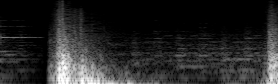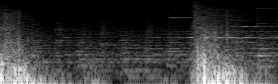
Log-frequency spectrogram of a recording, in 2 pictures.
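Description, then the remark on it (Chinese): A moose calls three times, each a loud, deep, rough bellow lasting about a second, separated by short pauses. The calls have a growling, roar-like quality with no voices present. “它听起来像一头狮子，或者是老虎。仔细一看，好像都不是，好像是一头鹿在森林里慢悠悠的散步呢。”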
